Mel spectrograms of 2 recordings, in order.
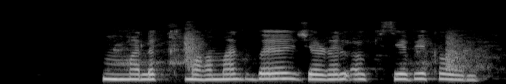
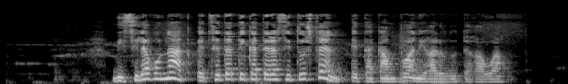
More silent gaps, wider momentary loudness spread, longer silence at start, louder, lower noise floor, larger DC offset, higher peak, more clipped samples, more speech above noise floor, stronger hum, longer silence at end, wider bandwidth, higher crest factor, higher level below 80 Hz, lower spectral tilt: neither; second, 6 LU vs 11 LU; first, 1.05 s vs 0.6 s; second, -23 LUFS vs -17 LUFS; first, -87 dBFS vs -50 dBFS; neither; second, -8 dBFS vs 0 dBFS; neither; first, 65 dB vs 32 dB; neither; second, 0.2 s vs 0.55 s; second, 7.6 kHz vs 11.5 kHz; about the same, 14 dB vs 18 dB; second, -74 dBFS vs -52 dBFS; first, -6.5 dB/octave vs -3 dB/octave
